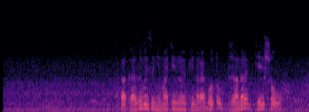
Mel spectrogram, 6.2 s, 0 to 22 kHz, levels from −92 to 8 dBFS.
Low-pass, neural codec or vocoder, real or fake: 7.2 kHz; none; real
